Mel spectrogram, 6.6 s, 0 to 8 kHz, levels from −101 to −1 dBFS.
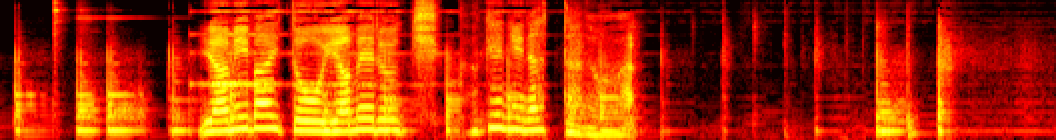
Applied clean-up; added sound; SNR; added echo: neural mask model RNNoise.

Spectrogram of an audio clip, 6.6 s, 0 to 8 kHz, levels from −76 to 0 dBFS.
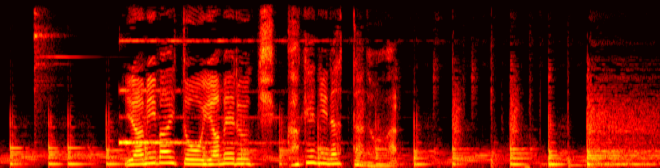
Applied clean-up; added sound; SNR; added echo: none; Cutlery, silverware; 19 dB; none.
